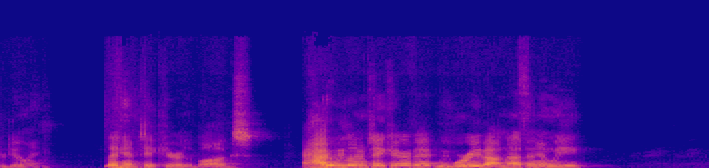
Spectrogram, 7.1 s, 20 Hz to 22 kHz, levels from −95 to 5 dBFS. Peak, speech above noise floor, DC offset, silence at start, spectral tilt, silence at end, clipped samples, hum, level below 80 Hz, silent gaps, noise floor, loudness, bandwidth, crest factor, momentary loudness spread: -10 dBFS; 48 dB; under 0.1%; 0 s; -5.5 dB/octave; 1.3 s; under 0.1%; none; under -90 dBFS; none; -79 dBFS; -32 LUFS; 16.5 kHz; 22 dB; 17 LU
